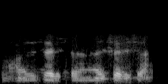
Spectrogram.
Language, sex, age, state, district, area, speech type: Tamil, male, 30-45, Tamil Nadu, Nagapattinam, rural, conversation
